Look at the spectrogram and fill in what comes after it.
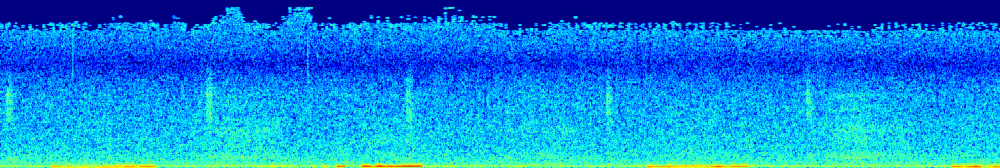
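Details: Domestic cat fast asleep indoors, snoring softly: low, droning, hummed breaths lasting about a second each, repeating roughly every three seconds, with faint room hiss between them.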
